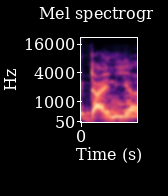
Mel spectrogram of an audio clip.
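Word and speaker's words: Gdynia: है राधेशाम वहां पर ये डायनिया कहा जाता है पी से शुरू होती है वैसे इसकी स्पेलिंग अगर आप देखेंगे पर डायनिया प्रोनाउंस होगा वहां पे बड़े सारे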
